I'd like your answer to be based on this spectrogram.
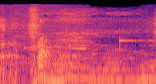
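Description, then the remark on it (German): A dog growls low and steadily, a deep rumbling sound that swells near the start and then holds on without any clear sharp barks. “Das ist ein Hund.”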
